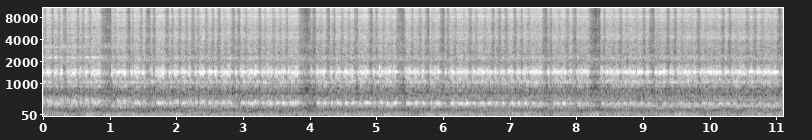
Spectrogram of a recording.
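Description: Steady mid and high-pitched whine over a hissy run, with short dropouts; could be a worn bearing but nothing confirms it. Cause suspected, not confirmed.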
